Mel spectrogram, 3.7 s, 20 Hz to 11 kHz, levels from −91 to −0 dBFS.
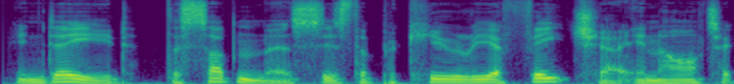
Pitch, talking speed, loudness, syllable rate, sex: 100 Hz, 145 wpm, -19 LUFS, 4.9 syllables/s, male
